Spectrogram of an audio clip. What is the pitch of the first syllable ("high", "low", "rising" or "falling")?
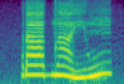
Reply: high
